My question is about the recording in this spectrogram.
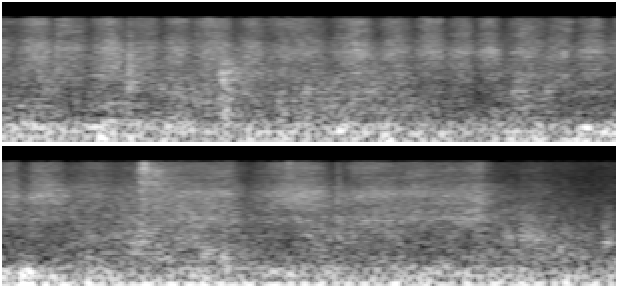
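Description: Faint scrubbing of a whiteboard eraser being wiped across a whiteboard in quick repeated strokes.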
